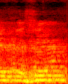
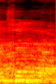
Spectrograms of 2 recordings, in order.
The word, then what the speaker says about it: etcétera: No se dice etc, se dice etcétera, ¿no?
